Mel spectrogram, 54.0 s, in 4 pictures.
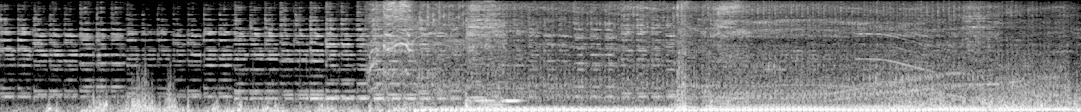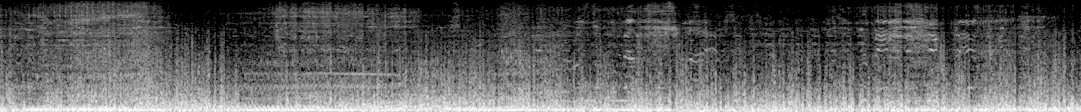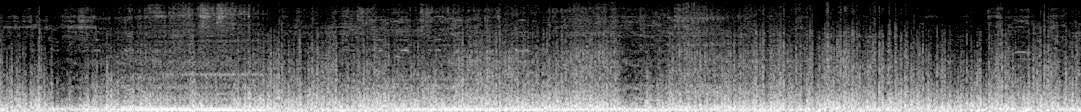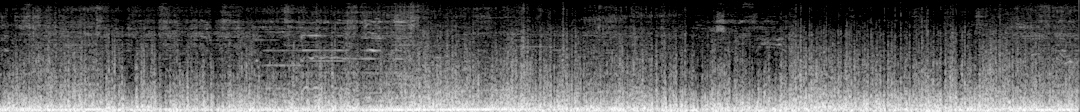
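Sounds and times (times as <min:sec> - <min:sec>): wind on microphone: 0:00.0 - 0:54.0
motorcycle engine running: 0:02.7 - 0:54.0.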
